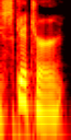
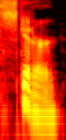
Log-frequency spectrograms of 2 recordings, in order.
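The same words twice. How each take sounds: First: The middle consonant is a crisp T. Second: The middle consonant is a soft D. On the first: "you take it as a hard T" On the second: "a D as skitter"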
